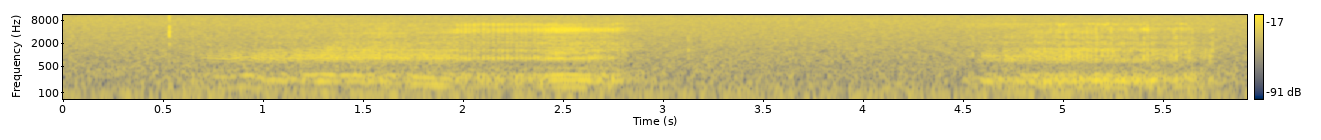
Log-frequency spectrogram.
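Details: A sleeping cat makes two soft, rough breathing sounds over about six seconds, each a low rattling snore on the breath: snoring.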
